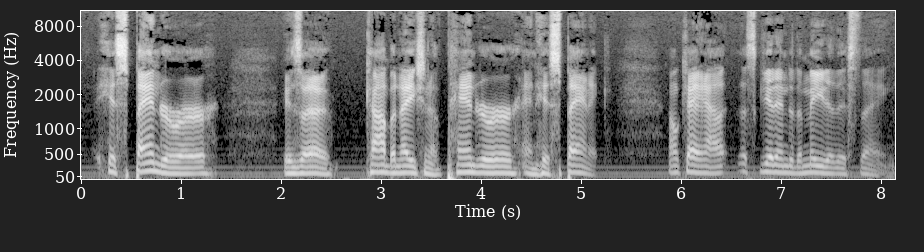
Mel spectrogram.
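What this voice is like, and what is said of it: Thick Texas accent. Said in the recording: “our audience that's not from Texas, I know my accent is very thick.”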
